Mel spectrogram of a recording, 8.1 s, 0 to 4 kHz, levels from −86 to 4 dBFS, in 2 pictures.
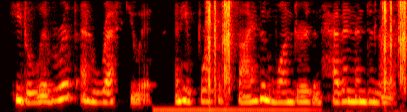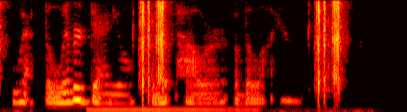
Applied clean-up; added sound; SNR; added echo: classical method spectral subtraction.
